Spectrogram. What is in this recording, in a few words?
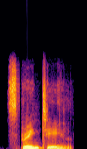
"Springtail", Indian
